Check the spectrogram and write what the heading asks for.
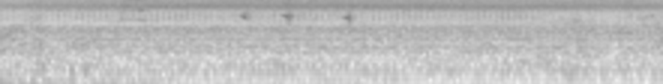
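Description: Ambient soundtrack music of sustained, held tones, its low drone fading away over the first second or so. A few faint high chirps come near the middle.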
